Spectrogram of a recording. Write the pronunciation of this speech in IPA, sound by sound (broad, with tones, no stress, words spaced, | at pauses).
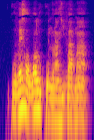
kʷɛ˨βɛ˦ɣɔ˨βɔ˦ lu˨kʷa˨nlã˨ɣi˨ βa˨bã˨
